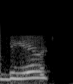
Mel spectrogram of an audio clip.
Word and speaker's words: Beard: Sonia Beard.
